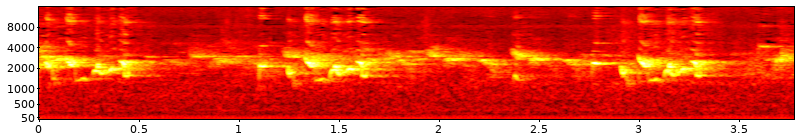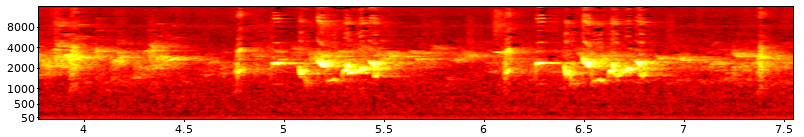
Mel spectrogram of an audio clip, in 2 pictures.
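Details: Bulbul singing continuously: short melodic warbles repeated at roughly one-second intervals, each a quick cluster of rising and falling notes, over a constant low hum.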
